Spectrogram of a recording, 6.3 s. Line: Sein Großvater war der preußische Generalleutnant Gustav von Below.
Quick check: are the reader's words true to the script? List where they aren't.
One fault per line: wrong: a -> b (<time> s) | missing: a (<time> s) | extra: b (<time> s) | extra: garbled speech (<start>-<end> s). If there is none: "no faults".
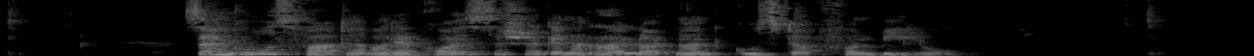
no faults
